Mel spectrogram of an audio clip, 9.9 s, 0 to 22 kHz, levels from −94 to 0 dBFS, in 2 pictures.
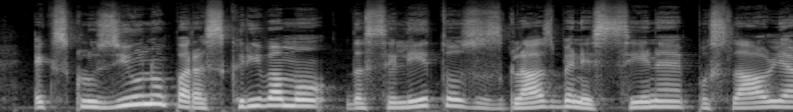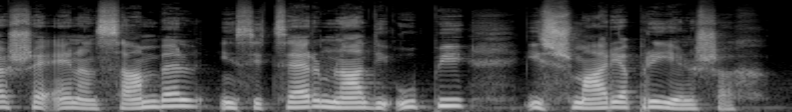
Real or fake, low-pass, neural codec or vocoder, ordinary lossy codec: real; none; none; none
